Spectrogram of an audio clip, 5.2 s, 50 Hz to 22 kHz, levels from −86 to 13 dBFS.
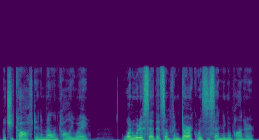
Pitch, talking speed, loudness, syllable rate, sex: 185 Hz, 210 wpm, -18 LUFS, 6.5 syllables/s, female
